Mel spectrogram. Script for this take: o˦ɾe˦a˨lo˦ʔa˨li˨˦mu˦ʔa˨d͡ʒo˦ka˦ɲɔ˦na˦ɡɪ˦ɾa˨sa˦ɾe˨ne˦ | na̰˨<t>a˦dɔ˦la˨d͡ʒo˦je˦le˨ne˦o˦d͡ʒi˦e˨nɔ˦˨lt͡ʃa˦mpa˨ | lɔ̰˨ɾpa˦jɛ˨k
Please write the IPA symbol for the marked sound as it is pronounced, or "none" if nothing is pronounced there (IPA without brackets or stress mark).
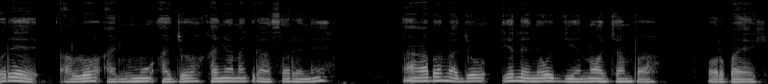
k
